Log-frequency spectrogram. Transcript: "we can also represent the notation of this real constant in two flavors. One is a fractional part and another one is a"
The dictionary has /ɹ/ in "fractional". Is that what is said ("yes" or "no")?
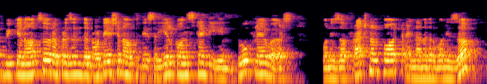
yes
